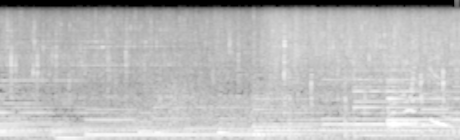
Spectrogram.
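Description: Ginger sizzles steadily in hot oil in a pan, a continuous crackling hiss with soft tonal hum in the background, moderately close.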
